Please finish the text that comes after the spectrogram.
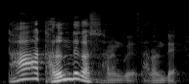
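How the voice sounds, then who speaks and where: Lively middle-aged man preaching a sermon. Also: mid-range voice, fast talker. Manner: animated preaching, acts out mocking voices of opponents. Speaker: pastor. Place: church in Tokyo.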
